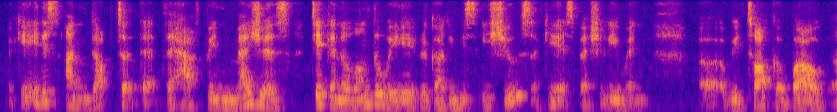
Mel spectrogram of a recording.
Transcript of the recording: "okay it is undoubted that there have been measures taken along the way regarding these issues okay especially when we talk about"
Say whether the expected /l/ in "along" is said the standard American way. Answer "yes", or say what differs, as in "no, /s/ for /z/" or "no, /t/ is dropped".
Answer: yes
